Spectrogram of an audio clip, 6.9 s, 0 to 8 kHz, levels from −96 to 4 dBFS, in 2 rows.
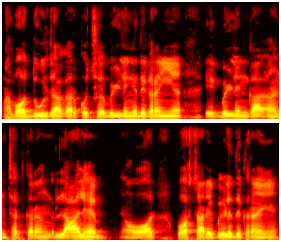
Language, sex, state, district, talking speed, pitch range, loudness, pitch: Hindi, male, Bihar, Lakhisarai, 210 wpm, 110-120 Hz, -21 LUFS, 115 Hz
